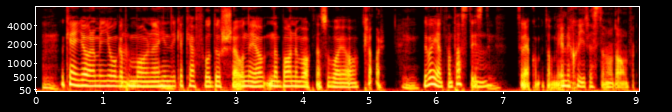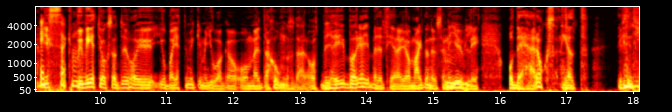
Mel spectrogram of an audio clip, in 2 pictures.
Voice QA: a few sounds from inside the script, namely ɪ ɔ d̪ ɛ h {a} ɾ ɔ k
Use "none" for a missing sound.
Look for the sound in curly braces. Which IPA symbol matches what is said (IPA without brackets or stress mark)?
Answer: æ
